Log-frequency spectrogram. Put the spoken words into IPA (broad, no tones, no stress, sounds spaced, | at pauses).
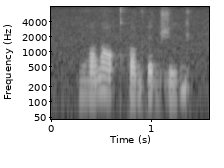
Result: ɦ ɨ ðˤ ɛ ʊ̯ qʰ u ɡ ʔ e ɡ ʒ i ɡ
